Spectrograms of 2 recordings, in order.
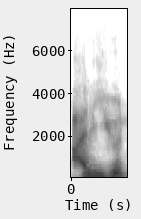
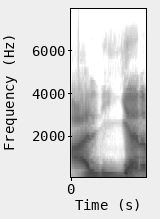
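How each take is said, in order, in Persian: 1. کلمه با صدای '-un' تموم میشه. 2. کلمه با صدای '-an' تموم میشه.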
